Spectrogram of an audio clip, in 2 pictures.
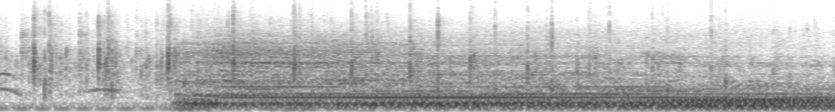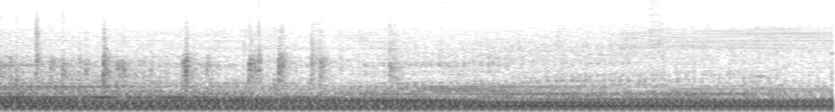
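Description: Band's electric guitar and bass ringing on a loud, sustained held chord, after a few drum hits in the first second.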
